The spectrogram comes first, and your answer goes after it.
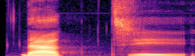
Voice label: "Nakji", Korean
